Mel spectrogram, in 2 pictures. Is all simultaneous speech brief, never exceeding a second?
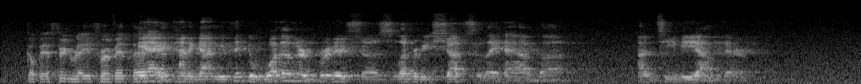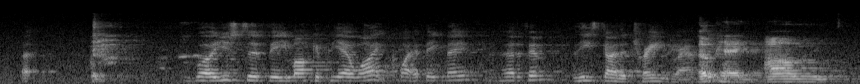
Yes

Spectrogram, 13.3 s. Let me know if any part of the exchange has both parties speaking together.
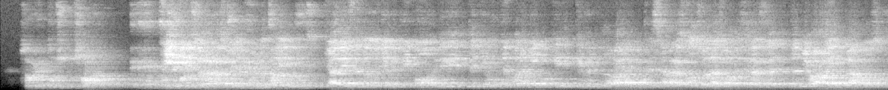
Yes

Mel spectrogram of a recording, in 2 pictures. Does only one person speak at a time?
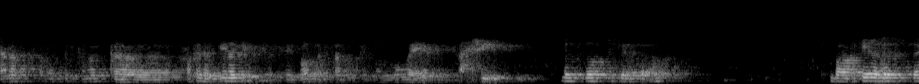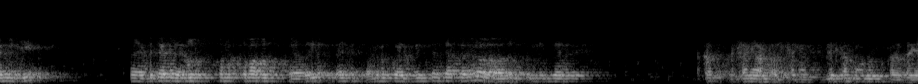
Yes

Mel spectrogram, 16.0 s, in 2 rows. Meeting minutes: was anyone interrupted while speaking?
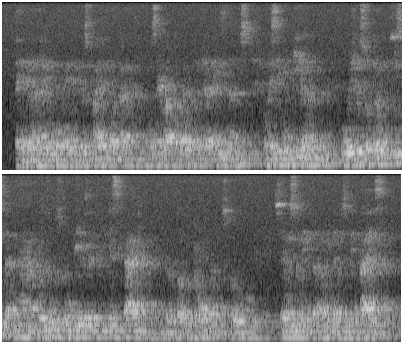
No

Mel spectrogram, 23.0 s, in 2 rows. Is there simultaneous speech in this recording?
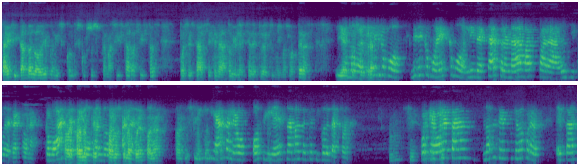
Yes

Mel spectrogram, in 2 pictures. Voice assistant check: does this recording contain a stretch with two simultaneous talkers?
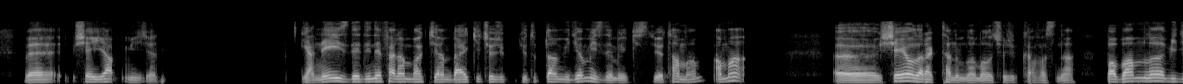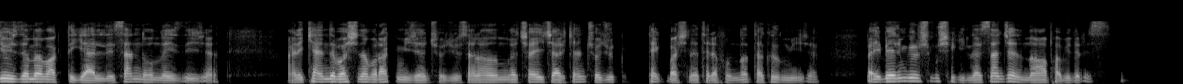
No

